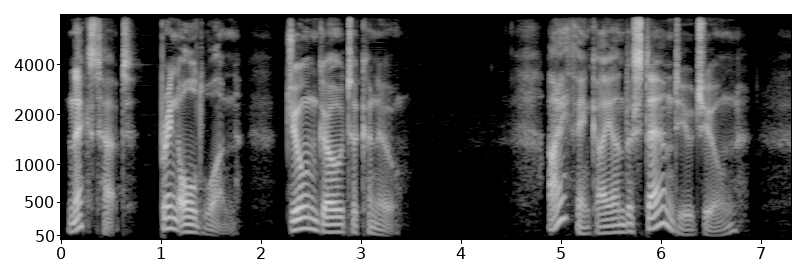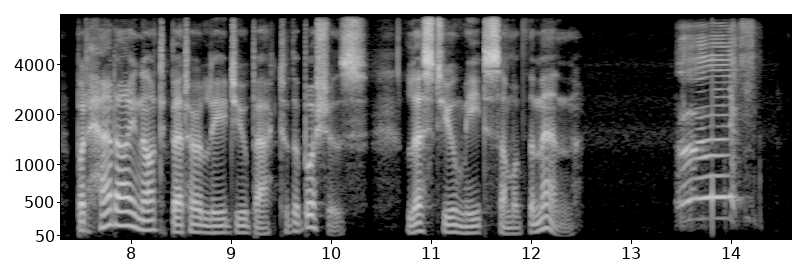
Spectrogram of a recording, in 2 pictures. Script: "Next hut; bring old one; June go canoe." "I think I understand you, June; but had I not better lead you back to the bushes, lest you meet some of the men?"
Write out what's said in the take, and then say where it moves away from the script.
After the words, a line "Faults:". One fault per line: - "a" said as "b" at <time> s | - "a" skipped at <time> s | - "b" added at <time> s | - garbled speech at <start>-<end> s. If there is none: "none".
"Next hut; bring old one; June go to canoe." "I think I understand you, June; but had I not better lead you back to the bushes, lest you meet some of the men?"
Faults:
- "to" added at 2.8 s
